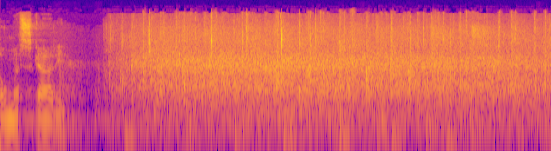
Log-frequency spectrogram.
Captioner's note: audience applauding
